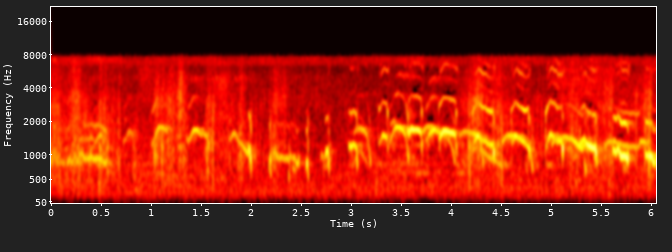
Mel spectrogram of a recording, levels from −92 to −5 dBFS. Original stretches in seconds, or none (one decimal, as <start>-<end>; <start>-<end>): 0.0-6.1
